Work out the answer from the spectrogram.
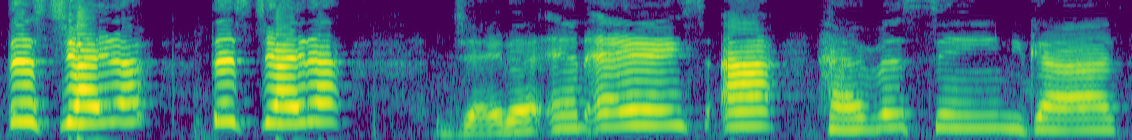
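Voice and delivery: very high and loud, slow; excited shout-out. Real, not acted. Aunt giving her nieces a shout-out, excited. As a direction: call out to them with joy.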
